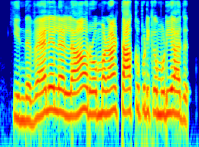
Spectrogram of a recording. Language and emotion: Tamil, angry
